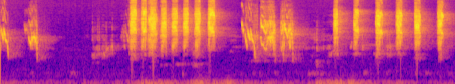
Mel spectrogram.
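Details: Pet budgerigar described as happy, chirping: short scratchy notes, then a rapid run of bright, evenly spaced chirps, a pause, and another quick chirping burst, with faint low rumble beneath.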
